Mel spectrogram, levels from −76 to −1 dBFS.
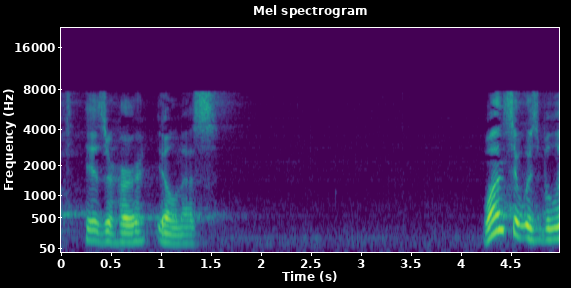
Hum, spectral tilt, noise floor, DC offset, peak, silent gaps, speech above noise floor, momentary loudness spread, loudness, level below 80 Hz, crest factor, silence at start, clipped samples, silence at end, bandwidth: none; -4.5 dB/octave; -57 dBFS; under 0.1%; -2 dBFS; none; 38 dB; 10 LU; -20 LUFS; -68 dBFS; 20 dB; 0 s; under 0.1%; 0 s; 8.2 kHz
